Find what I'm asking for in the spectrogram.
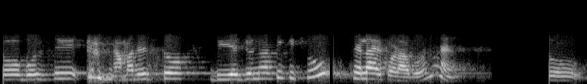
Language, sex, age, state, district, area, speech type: Bengali, female, 60+, West Bengal, Paschim Bardhaman, urban, conversation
